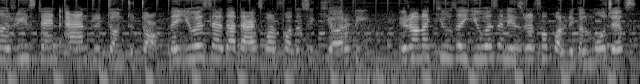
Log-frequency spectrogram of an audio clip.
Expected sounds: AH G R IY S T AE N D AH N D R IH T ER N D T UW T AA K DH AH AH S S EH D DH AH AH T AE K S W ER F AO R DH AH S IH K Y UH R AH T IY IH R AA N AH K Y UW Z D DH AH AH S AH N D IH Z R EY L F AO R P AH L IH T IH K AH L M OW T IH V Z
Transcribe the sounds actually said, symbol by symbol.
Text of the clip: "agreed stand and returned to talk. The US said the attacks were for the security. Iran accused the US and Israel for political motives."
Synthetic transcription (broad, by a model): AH R IY S T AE N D AH N D R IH T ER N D T UW T AA K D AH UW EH S EH D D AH AH T AE K S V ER F AO R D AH S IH K Y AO R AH T IY IH R AA N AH K Y UW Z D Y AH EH S AH N D IH Z R EY L F AO R P AH L IH T IH K AH L M OW T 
